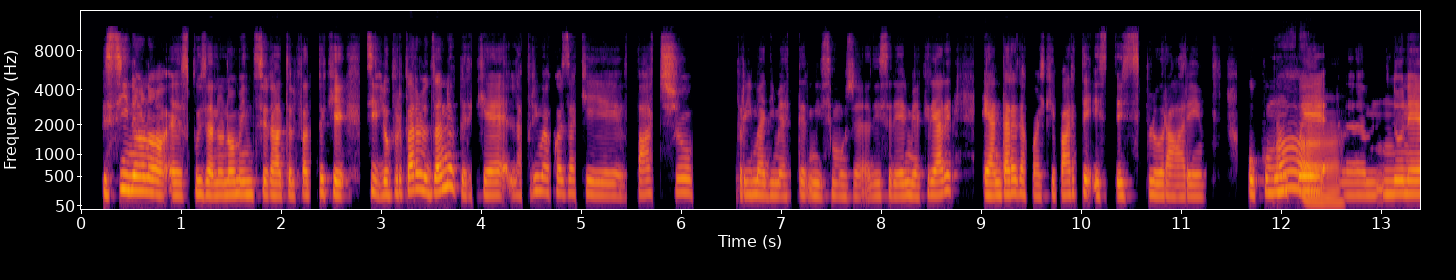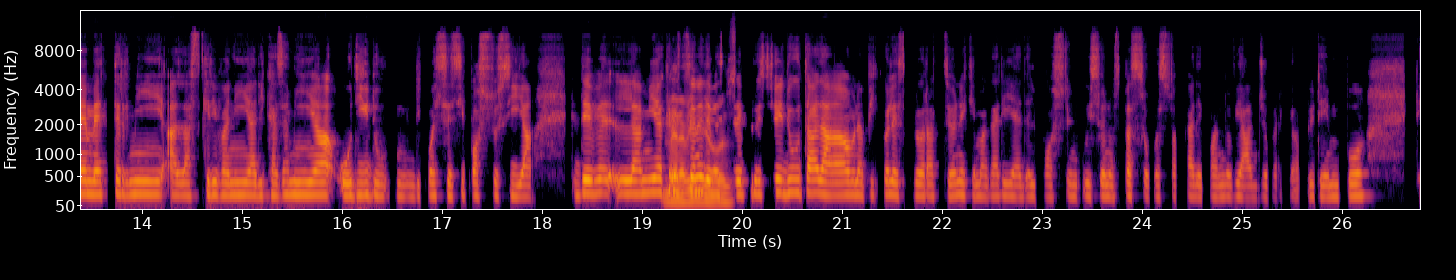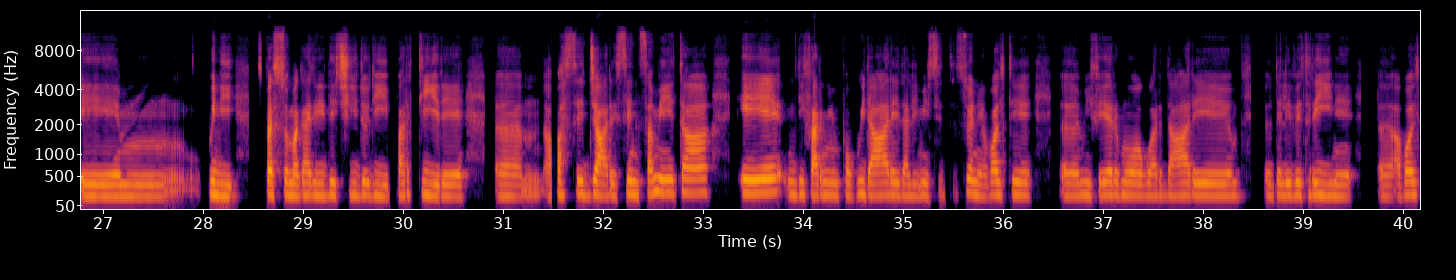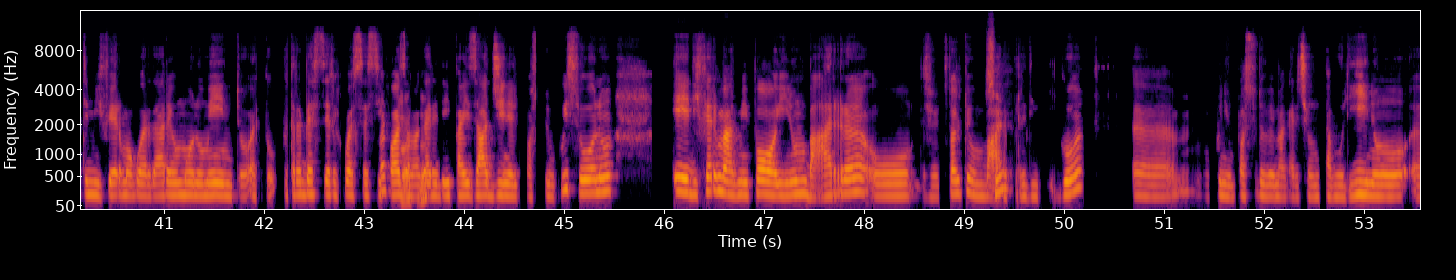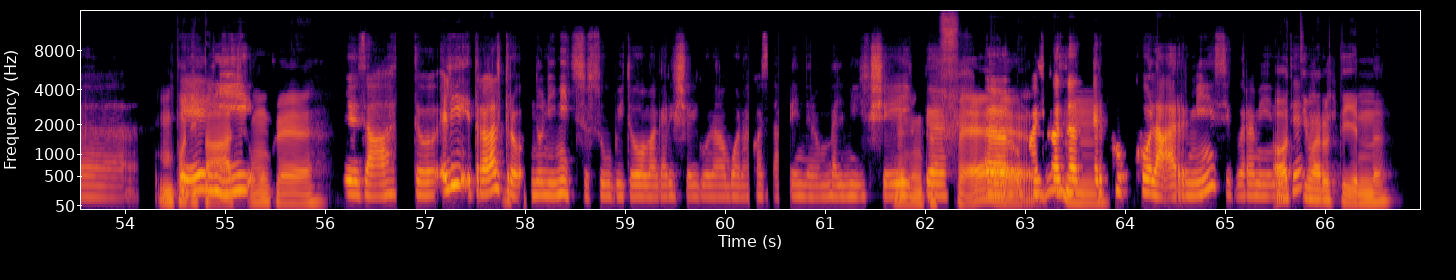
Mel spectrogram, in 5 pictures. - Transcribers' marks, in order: unintelligible speech; other background noise; chuckle; in English: "milk shake"
- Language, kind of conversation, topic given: Italian, podcast, Hai una routine o un rito prima di metterti a creare?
